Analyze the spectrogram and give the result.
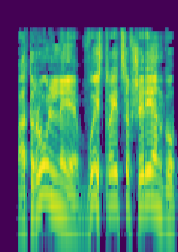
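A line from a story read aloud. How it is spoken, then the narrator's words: Roaring command. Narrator (Russian): проревел Моррисон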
